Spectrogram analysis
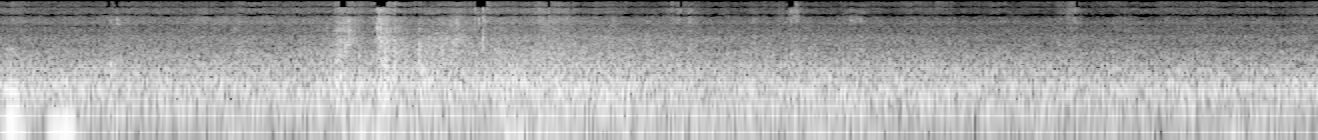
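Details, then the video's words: Honey bee swarm that had settled on a hotel property for a few days, late in the year, while beekeepers check it and try to house it in a nuc box; a dense, steady buzzing hum throughout, with brief louder swells. "Catching a Bee Swarm"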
